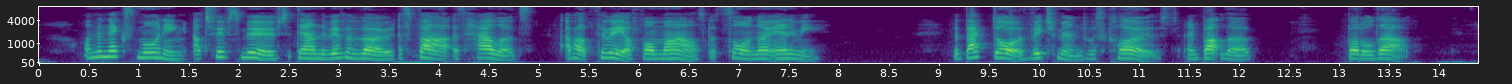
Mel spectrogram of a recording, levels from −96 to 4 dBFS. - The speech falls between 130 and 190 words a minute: Yes, average, 145 wpm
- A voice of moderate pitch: No, high, 200 Hz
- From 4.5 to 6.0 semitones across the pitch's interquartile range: No, average, 3.1 semitones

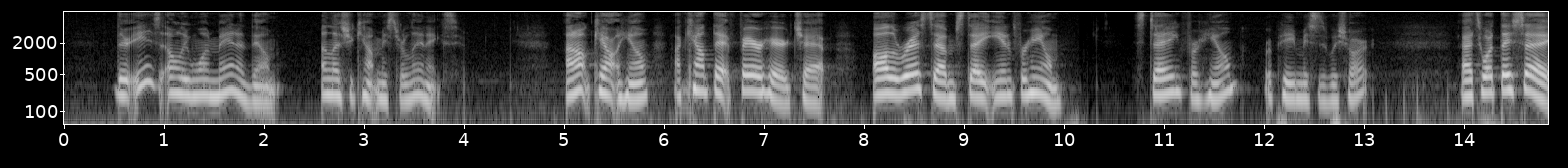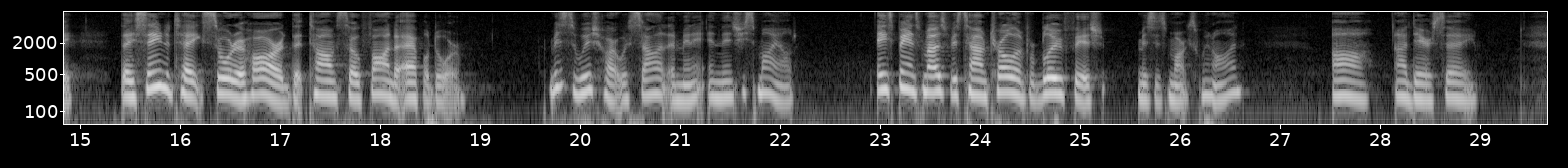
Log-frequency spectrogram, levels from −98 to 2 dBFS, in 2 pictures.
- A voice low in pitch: No, high, 195 Hz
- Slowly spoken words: No, average, 165 wpm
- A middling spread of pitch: Yes, average, 4.7 semitones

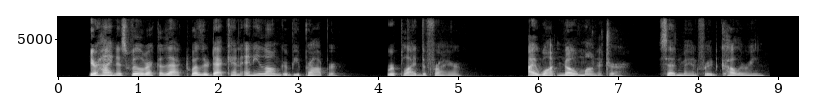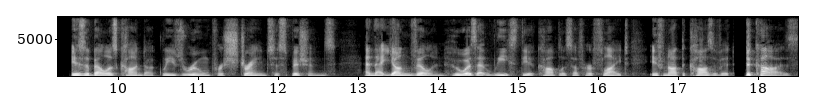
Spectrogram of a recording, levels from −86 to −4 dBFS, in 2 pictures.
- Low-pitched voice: Yes, low, 100 Hz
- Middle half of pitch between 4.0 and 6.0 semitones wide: Yes, wide, 5.5 semitones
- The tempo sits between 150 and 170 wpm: Yes, average, 155 wpm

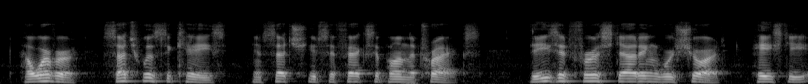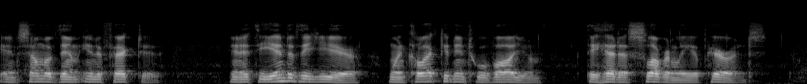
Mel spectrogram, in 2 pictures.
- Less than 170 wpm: Yes, average, 150 wpm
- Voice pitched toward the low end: Yes, low, 125 Hz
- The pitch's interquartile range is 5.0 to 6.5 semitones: No, average, 3.3 semitones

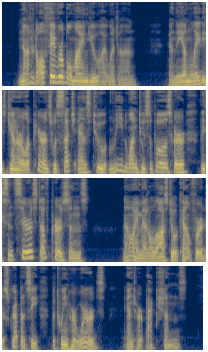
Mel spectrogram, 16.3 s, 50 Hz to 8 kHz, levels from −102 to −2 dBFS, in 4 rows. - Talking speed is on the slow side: No, average, 165 wpm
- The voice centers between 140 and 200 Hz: No, low, 125 Hz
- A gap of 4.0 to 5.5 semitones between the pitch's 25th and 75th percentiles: Yes, average, 4.8 semitones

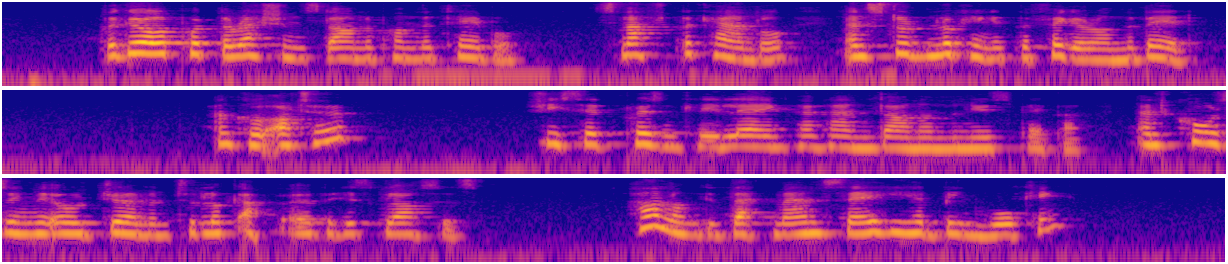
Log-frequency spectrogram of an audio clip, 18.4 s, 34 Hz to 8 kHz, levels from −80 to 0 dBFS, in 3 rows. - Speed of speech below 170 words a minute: No, average, 175 wpm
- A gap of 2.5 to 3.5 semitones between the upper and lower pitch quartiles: Yes, average, 2.8 semitones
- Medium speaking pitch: No, high, 215 Hz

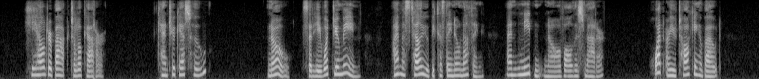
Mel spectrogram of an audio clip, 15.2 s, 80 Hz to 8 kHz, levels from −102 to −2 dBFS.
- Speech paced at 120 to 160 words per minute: Yes, average, 155 wpm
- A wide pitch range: No, average, 4.0 semitones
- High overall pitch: Yes, high, 220 Hz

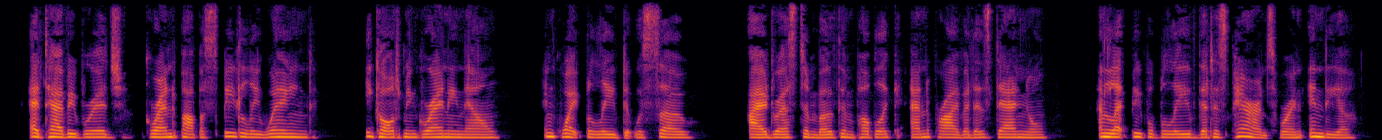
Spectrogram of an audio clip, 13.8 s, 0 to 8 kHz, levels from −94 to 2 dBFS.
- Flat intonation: Yes, narrow, 2.1 semitones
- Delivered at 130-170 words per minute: Yes, average, 155 wpm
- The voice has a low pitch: No, medium, 175 Hz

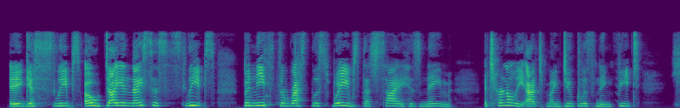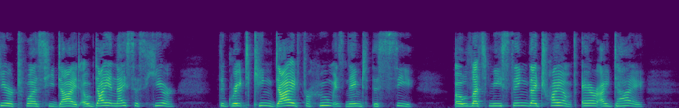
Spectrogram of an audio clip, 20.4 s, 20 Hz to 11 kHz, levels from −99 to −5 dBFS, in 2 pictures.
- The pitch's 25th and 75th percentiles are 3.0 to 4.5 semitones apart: No, narrow, 2.6 semitones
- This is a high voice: Yes, very high, 250 Hz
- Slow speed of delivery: Yes, slow, 130 wpm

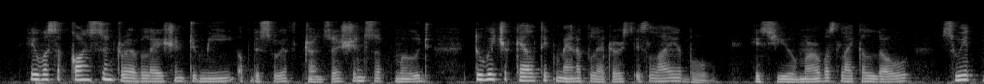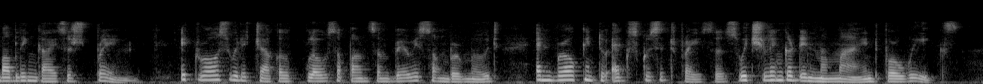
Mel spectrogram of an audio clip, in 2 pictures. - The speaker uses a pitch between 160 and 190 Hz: No, medium, 140 Hz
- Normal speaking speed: Yes, average, 170 wpm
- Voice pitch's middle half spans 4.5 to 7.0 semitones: Yes, average, 5.1 semitones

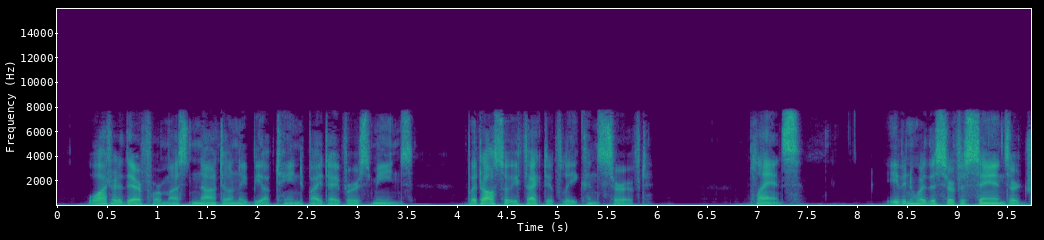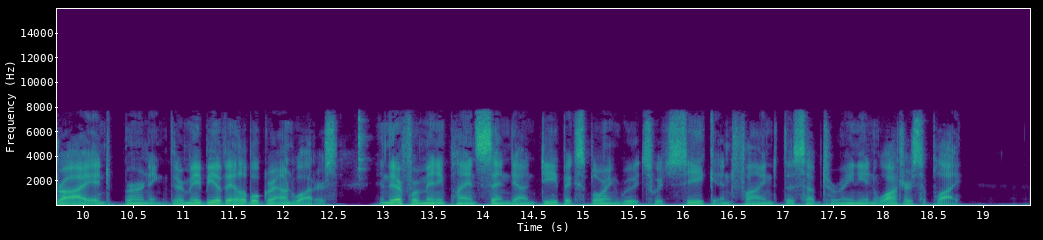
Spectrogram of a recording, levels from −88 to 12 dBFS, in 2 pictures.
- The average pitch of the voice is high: No, very low, 90 Hz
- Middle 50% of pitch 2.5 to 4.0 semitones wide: No, wide, 5.4 semitones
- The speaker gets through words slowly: No, average, 150 wpm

